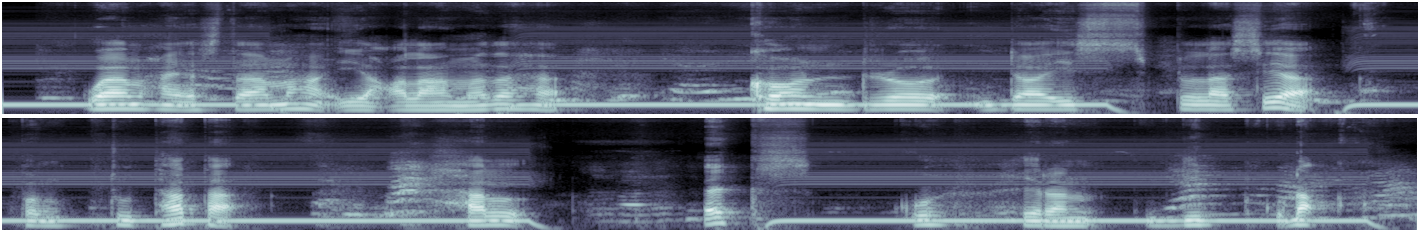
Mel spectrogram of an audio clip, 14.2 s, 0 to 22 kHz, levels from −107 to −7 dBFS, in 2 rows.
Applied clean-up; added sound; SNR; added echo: none; Telephone; 7 dB; none.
